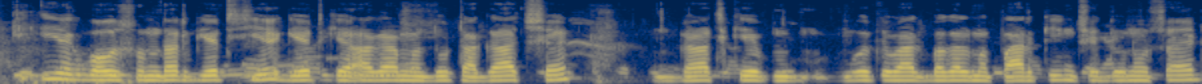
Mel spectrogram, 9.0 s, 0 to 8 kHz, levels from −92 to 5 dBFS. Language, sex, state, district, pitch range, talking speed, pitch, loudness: Hindi, male, Bihar, Saharsa, 145-160 Hz, 180 wpm, 155 Hz, -18 LUFS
